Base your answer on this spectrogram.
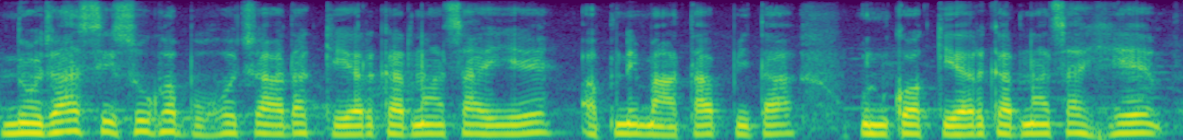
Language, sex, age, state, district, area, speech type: Hindi, male, 18-30, Uttar Pradesh, Ghazipur, rural, spontaneous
